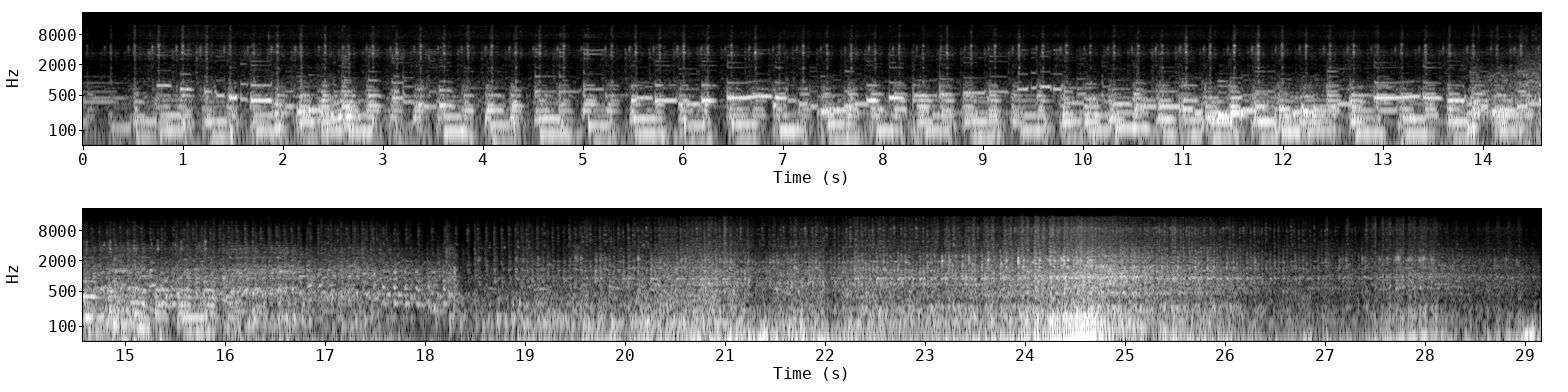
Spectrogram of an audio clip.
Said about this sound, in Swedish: Du sitter Jan åker på din eh, favorittraktor. Vad är det för traktor?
